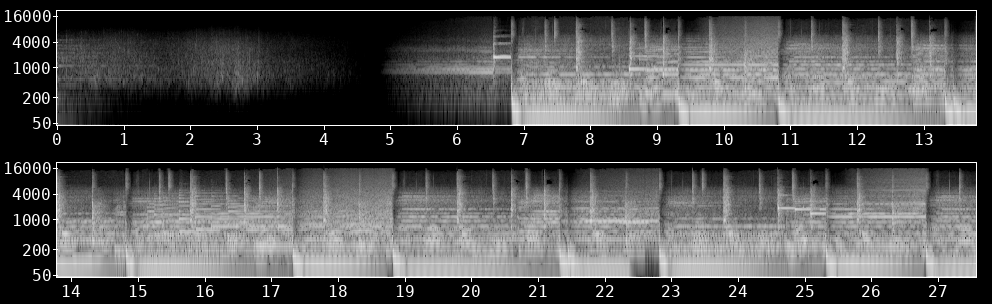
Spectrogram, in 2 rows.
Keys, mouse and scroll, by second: 2.5 f, 12.5 double click, 15.8 click, 16.2 alt+click, 17.6 ctrl+click, 20.8 ctrl+click, 25.6 alt+click.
